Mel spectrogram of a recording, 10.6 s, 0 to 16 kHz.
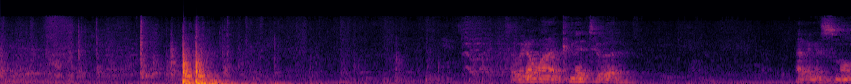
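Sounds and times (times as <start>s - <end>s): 
soft room hum: 0.0s - 10.6s
door shutting with a loud solid thud: 2.1s - 3.6s
speech: 6.5s - 8.0s, 10.0s - 10.6s.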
